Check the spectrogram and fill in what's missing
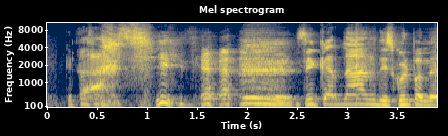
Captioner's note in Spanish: Risas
